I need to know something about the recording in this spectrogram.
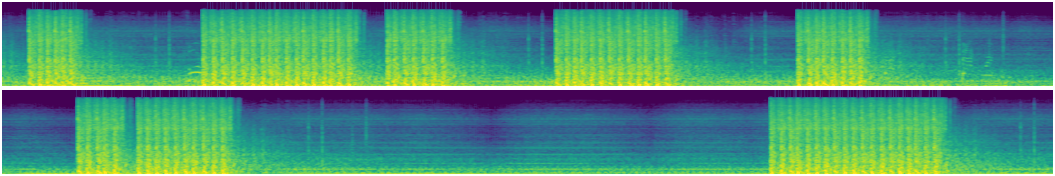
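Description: A heavy machine gun fires in long, loud bursts.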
